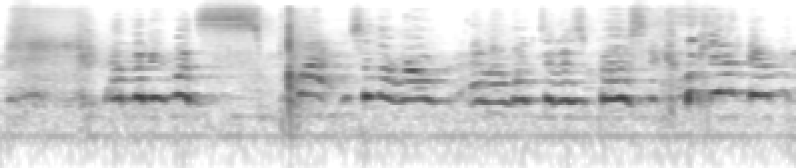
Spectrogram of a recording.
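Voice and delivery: high, giggling retelling; helpless laughing. Real, not acted. Telling the brother to fetch him, retold laughing. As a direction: crack up while reporting the splat. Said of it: "I can't tell the story without laughing".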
